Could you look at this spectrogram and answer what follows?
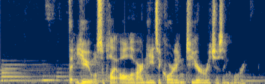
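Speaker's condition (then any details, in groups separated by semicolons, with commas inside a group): No condition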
